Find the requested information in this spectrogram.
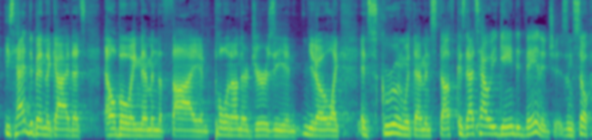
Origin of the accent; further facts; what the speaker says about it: Arizona, United States; I'm from Arizona.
